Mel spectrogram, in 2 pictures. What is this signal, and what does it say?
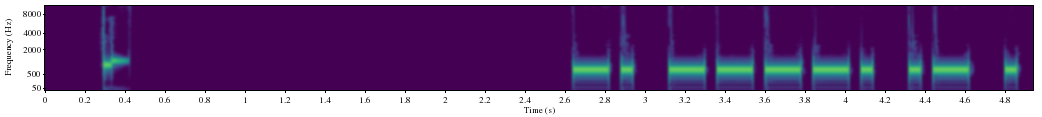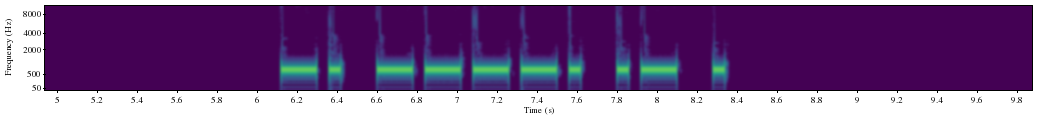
Morse code, heard as a keyed tone, about 20 wpm, 700 Hz. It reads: N9AE N9AE
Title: USA Call Signs - 4 Characters - Repeated 2x - 20wpm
